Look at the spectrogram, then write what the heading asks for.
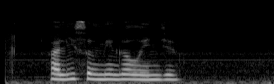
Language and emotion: Russian, neutral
